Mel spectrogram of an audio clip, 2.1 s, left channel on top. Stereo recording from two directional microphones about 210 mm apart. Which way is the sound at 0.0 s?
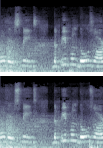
15° right (ahead or behind).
